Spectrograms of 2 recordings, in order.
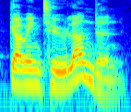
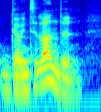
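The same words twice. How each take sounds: First: Going to is said slowly and in full. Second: Going to is relaxed, fast and reduced. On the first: "If I said going to London" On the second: "it becomes a lot faster when I relax that too"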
